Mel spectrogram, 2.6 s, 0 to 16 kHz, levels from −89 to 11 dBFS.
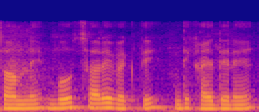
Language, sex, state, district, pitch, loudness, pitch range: Hindi, male, Uttar Pradesh, Shamli, 140 Hz, -15 LUFS, 130-150 Hz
